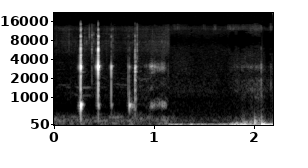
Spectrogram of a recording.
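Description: A metal knife blade tapping against a glass mason jar four times in quick succession, knocking off chimichurri. A low rumble follows near the end.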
